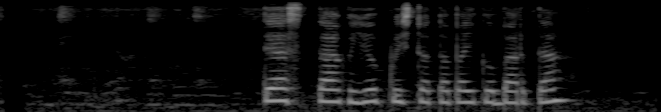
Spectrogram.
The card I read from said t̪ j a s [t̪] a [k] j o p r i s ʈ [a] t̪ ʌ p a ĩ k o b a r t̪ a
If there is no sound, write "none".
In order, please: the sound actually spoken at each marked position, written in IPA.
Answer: t̪, k, ʌ

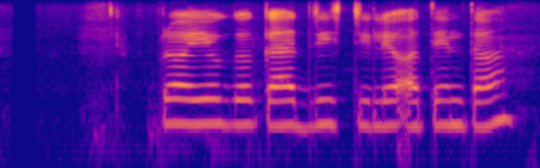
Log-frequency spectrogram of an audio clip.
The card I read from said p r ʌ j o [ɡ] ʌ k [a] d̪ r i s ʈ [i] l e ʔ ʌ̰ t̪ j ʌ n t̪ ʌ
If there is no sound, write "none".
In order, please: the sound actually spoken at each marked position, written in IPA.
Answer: ɡ, a, i

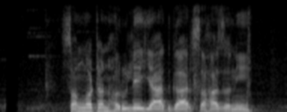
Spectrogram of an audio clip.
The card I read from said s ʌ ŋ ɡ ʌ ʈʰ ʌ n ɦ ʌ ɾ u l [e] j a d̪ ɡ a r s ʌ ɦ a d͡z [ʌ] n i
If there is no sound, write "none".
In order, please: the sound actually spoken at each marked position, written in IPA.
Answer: e, ʌ

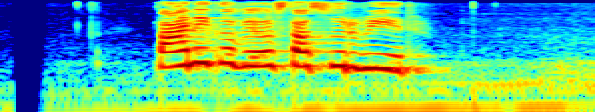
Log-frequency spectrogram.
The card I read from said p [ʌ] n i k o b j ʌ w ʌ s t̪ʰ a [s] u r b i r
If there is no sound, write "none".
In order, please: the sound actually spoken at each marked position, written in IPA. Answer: a, s

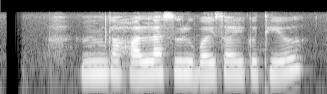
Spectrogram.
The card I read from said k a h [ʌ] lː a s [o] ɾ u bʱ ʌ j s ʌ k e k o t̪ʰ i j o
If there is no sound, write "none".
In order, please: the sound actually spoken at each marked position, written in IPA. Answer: ʌ, u

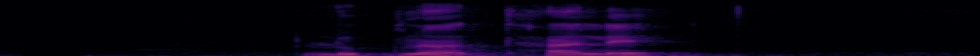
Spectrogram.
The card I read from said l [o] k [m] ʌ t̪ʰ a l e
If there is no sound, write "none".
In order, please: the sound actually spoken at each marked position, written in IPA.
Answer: u, n

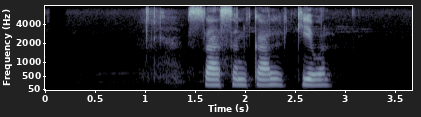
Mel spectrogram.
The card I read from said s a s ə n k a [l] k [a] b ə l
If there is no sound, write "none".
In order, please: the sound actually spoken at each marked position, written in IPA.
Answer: l, e

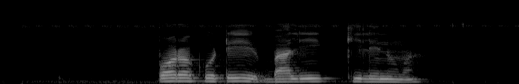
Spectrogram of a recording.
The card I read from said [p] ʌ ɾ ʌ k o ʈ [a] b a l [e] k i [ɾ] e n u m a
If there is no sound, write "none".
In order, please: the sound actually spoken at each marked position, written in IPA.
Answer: p, e, i, l

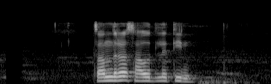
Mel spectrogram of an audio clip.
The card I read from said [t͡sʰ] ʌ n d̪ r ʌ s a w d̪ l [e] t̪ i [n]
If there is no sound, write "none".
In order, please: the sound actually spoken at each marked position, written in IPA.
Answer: t͡s, e, n

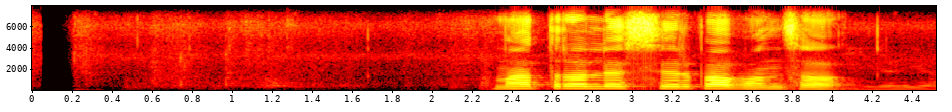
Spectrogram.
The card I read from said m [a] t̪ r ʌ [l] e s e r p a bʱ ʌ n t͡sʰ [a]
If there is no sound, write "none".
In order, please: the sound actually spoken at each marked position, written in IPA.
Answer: a, l, ʌ

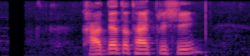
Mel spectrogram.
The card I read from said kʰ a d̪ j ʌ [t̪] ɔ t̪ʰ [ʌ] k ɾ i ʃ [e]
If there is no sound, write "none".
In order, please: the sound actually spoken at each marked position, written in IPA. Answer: t̪, a, i

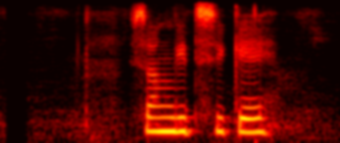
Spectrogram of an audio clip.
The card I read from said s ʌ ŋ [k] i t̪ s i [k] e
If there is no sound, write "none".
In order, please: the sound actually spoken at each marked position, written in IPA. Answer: ɡ, k

